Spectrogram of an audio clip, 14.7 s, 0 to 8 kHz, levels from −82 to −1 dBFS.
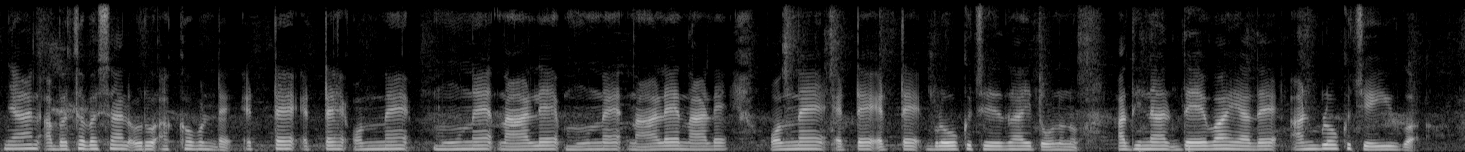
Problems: background sounds at intervals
